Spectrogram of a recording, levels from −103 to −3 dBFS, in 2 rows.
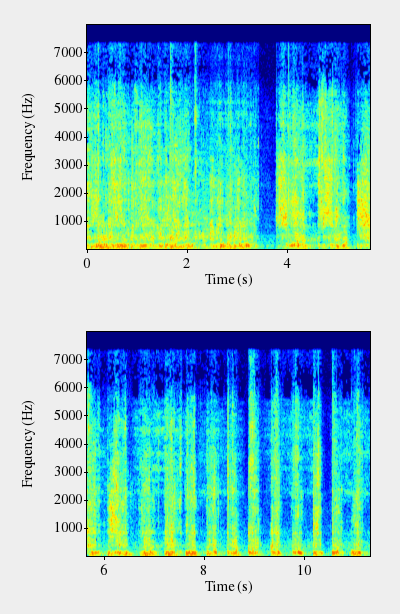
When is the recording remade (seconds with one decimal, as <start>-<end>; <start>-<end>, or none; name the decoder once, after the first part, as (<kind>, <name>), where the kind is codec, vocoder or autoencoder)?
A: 2.4-3.2 (vocoder, WaveNeXt)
